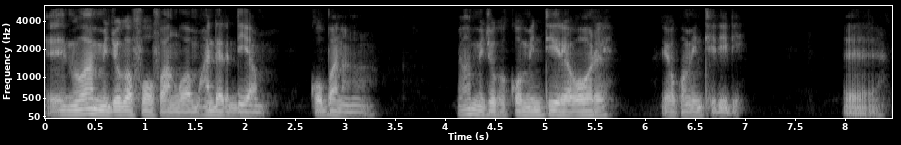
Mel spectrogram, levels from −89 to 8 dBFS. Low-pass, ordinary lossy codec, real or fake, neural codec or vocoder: 5.4 kHz; none; real; none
